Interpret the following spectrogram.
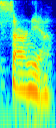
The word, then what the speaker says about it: Sarnia: I have to know how you pronounce the city <laugh>. It's Sarnia.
